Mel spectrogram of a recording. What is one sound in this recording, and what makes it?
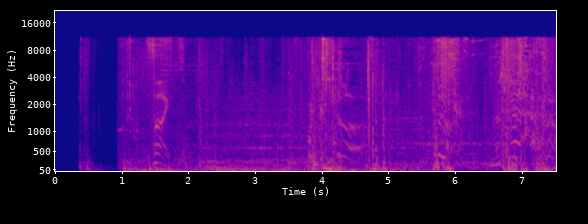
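Heavy punches and kicks land in a fight.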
